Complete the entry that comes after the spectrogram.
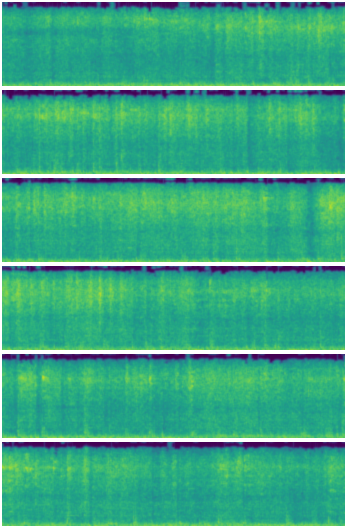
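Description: Moving passenger train running along the track, a loud, steady rumble and rattle of wheels on rails.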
